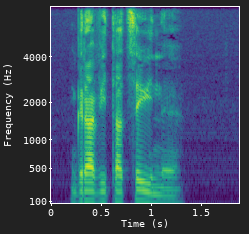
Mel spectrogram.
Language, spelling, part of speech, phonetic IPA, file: Polish, grawitacyjny, adjective, [ˌɡravʲitaˈt͡sɨjnɨ], Pl-grawitacyjny.ogg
